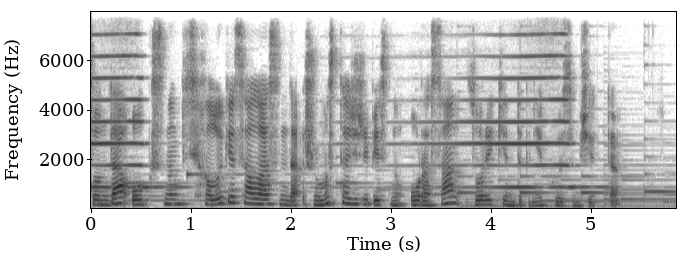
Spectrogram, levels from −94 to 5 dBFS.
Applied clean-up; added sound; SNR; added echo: none; Bowed string instrument; 5 dB; none.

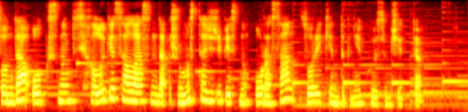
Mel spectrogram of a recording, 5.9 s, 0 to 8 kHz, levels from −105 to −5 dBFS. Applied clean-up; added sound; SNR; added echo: none; none; none; none.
